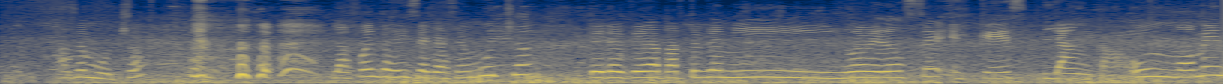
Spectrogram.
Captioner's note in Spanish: risas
